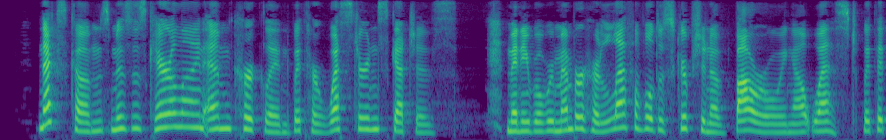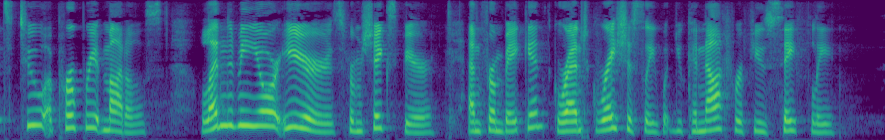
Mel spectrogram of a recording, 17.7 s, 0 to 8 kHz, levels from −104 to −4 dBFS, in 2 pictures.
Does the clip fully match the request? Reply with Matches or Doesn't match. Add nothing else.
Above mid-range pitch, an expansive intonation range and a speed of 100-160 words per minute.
Doesn't match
